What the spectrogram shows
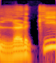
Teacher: जब हम लड़की बोलते हैं तो अंत की इ की ध्वनि लंबी खींचती है। हां बड़ी ई की मात्रा है तो समय लगता है।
